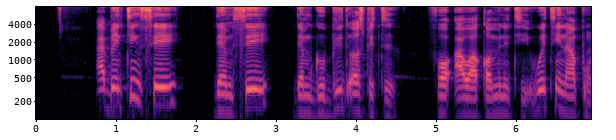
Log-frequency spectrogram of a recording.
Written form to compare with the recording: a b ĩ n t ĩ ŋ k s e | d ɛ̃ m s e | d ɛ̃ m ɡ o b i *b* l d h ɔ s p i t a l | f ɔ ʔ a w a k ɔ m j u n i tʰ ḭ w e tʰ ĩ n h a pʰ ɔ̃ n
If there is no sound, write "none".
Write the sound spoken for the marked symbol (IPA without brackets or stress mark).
none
